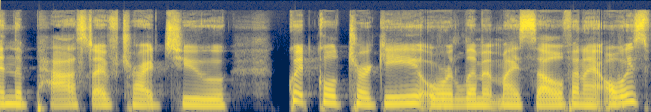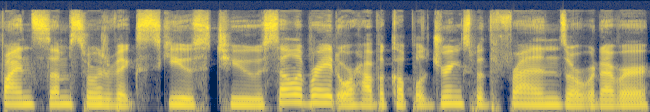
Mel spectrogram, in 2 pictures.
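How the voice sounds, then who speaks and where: An unremarkable speaking voice with an American accent moves at a moderate pace with fairly even intonation, in a dry, close sound with no echo. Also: woman, medium pitch for a woman. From Georgia, US South (Kennesaw, near Atlanta). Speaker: podcast host. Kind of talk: casual solo chat.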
